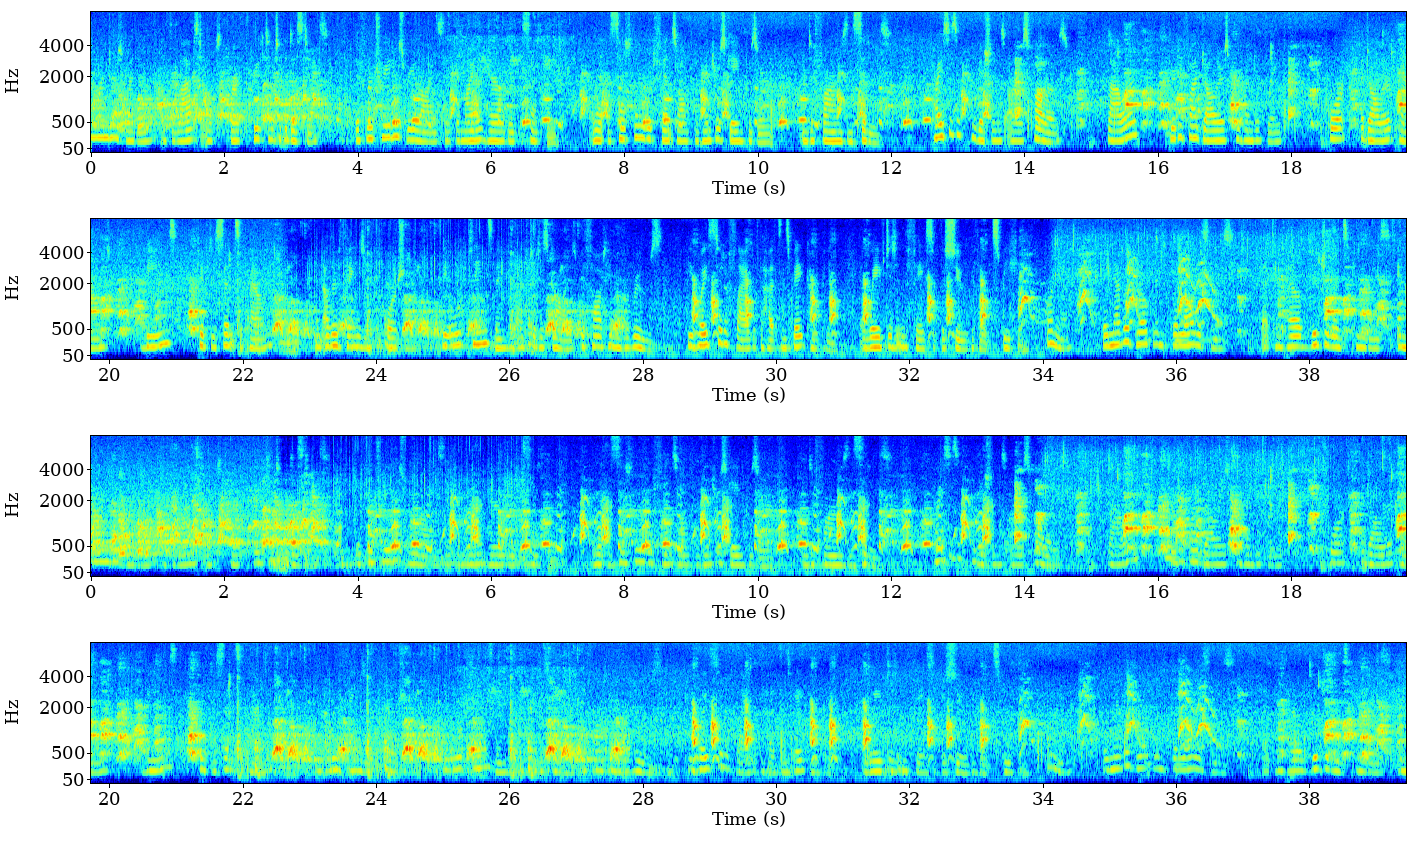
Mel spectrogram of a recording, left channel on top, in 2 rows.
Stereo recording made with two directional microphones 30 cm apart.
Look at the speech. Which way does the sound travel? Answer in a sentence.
In this clip you hear the speech stay put.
